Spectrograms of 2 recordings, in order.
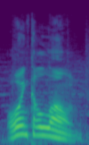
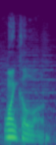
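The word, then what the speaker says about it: Oinkologne: oink oink again what how do you pronounce that oink oink alone I know it's like cologne and oink oink I'm just oink alone whatever scovillain gives me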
